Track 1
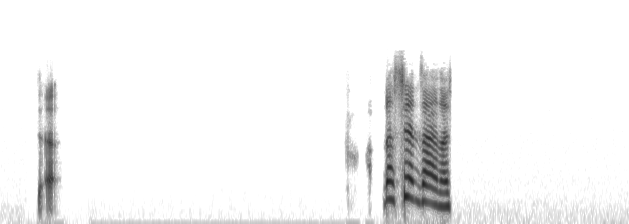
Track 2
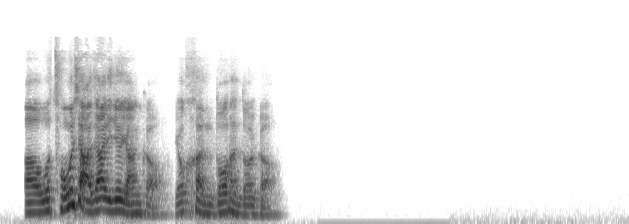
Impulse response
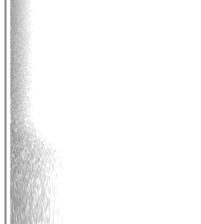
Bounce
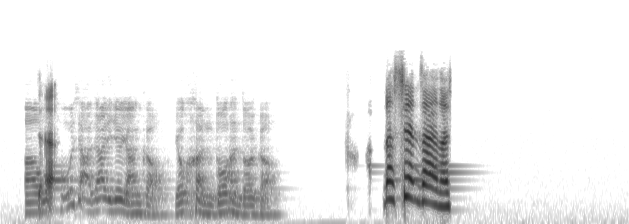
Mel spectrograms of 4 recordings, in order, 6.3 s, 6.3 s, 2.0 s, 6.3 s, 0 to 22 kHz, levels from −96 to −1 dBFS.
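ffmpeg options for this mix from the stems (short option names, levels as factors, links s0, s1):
-filter_complex "[0:a]volume=0.944,asplit=2[s0][s1];[1:a]lowpass=f=3700:w=0.5412,lowpass=f=3700:w=1.3066,aecho=1:1:2.6:0.51,acompressor=threshold=0.0355:ratio=2,volume=0.335[s2];[s1]apad=whole_len=277899[s3];[s2][s3]sidechaincompress=threshold=0.0355:ratio=6:attack=10:release=879[s4];[s0][s4]amix=inputs=2:normalize=0,bandreject=f=172.7:t=h:w=4,bandreject=f=345.4:t=h:w=4,bandreject=f=518.1:t=h:w=4,bandreject=f=690.8:t=h:w=4,bandreject=f=863.5:t=h:w=4,bandreject=f=1036.2:t=h:w=4"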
